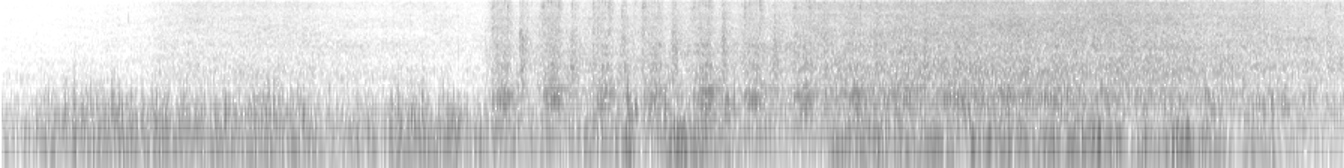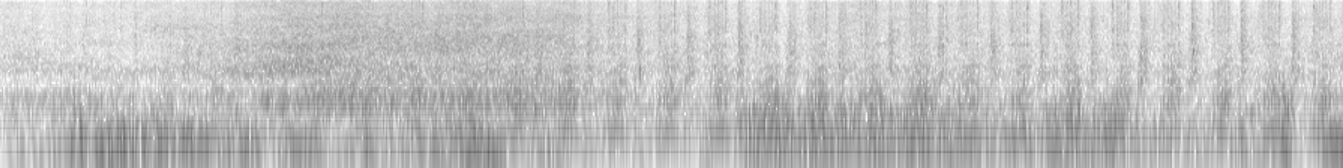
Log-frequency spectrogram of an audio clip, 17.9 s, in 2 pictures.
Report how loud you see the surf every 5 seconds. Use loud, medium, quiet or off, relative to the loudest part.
medium, loud, loud, loud.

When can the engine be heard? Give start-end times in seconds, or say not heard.
3.2-17.8.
